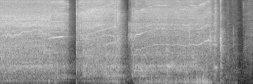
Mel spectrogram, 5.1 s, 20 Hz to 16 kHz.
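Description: Cordless hammer drills, a DeWalt FlexVolt DCD999 and a Flex 24V turbo drill, boring 1-1/4-inch auger bits through a wooden beam, with the motors running hard under heavy load and the wood chips tearing. The sound cuts out briefly twice and dies away near the end as the boring finishes.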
